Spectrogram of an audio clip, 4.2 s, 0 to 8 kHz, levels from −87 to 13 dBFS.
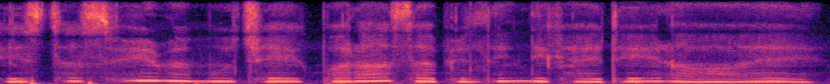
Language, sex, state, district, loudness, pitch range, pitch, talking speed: Hindi, female, Arunachal Pradesh, Papum Pare, -16 LUFS, 265-300 Hz, 280 Hz, 175 wpm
